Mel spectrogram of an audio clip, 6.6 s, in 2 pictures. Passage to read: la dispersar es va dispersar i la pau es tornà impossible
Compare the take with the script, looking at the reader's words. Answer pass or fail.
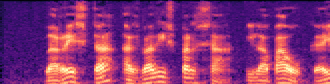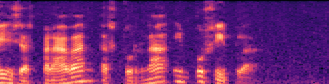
fail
